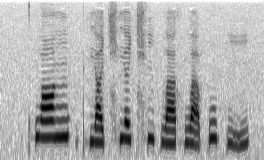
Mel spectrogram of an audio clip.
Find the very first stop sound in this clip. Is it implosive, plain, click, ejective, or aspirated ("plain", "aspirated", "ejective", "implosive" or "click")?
aspirated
